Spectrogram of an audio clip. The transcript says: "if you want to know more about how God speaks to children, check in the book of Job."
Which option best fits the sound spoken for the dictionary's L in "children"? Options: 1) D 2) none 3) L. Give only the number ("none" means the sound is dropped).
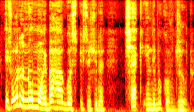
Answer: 2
